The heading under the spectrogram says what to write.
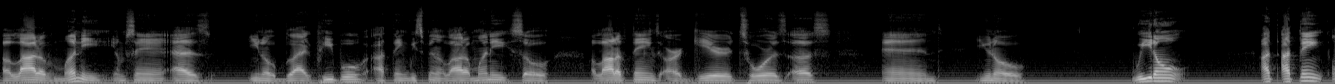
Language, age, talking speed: English, 20-39, 160 wpm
